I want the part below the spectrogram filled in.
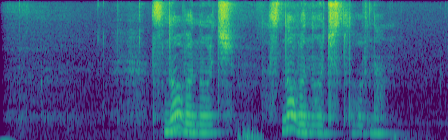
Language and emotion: Russian, sad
